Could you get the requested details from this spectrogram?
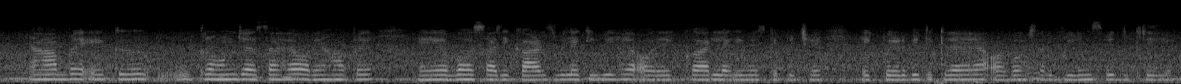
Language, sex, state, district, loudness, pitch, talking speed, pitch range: Hindi, female, Bihar, Gopalganj, -32 LUFS, 225 Hz, 200 wpm, 215-230 Hz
